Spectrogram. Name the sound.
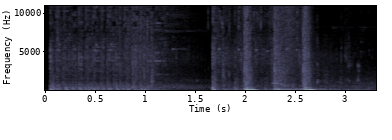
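RE45 pistol firing in the video game Apex Legends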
